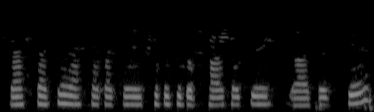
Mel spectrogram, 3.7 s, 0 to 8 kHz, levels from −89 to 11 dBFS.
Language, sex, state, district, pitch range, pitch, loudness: Bengali, female, West Bengal, Malda, 205-225 Hz, 210 Hz, -45 LUFS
